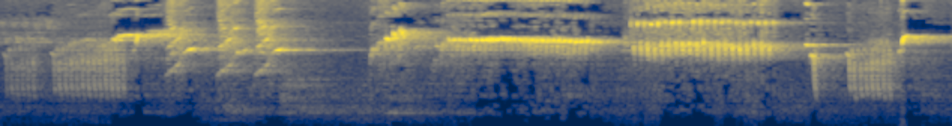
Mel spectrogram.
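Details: Spanish timbrado canary song played as a tutor recording for training other birds in song style: bright, continuous metallic rolls and trills, with sustained ringing phrases broken by quick rising and falling notes and short pauses.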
